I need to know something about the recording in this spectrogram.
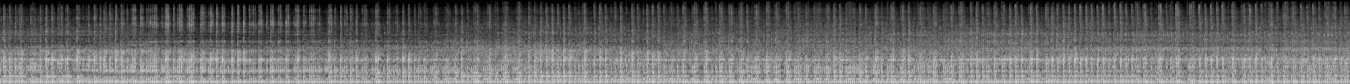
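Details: Gen 3 Triple E with a two-stroke snowmobile twin, idling fast. Steady burble with a raspy, spitting chuff at the muffler, which is loosely set on, not packed or riveted: an exhaust leak around the muffler.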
